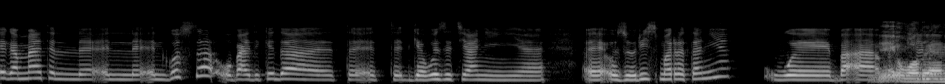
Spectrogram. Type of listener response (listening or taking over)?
taking over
